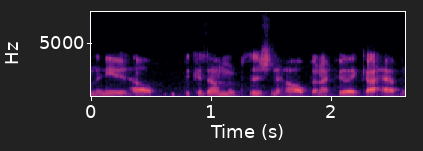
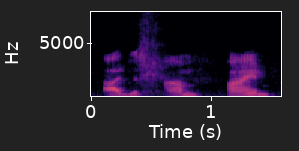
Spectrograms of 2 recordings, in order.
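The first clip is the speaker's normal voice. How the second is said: normal talking voice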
